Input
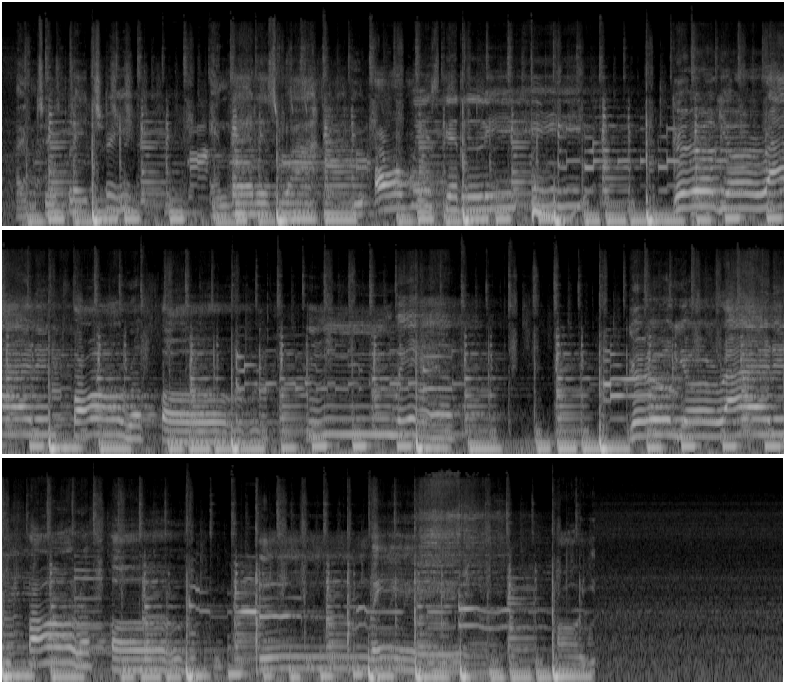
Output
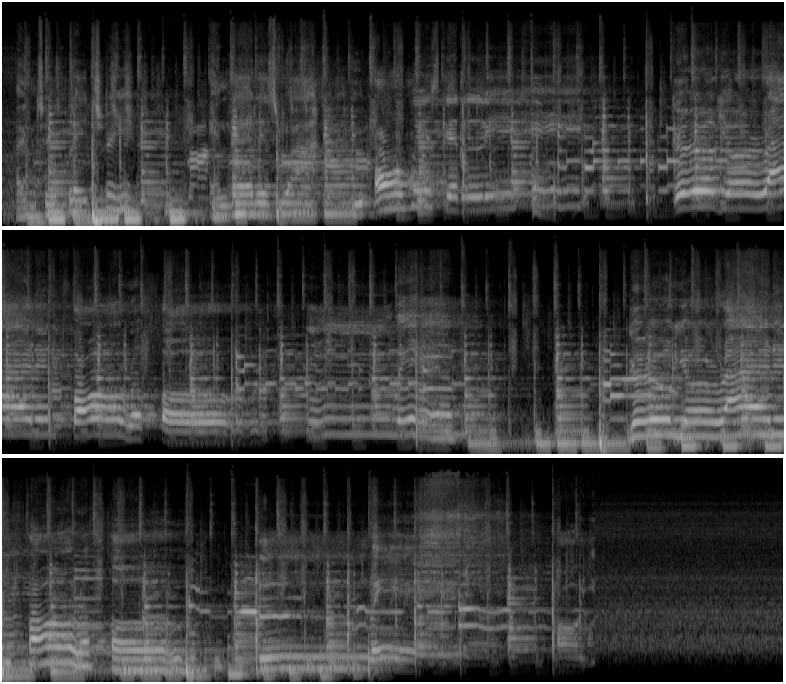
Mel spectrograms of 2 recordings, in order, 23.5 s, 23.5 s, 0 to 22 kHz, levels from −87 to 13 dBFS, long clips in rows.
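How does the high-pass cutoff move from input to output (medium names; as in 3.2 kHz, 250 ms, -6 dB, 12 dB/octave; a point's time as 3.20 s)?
high-pass 24 dB/octave
1.71 s 75 Hz
2.61 s 170 Hz
3.52 s 170 Hz
4.53 s 440 Hz
11.72 s 440 Hz
12.73 s 120 Hz
18.86 s 120 Hz
19.87 s 530 Hz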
